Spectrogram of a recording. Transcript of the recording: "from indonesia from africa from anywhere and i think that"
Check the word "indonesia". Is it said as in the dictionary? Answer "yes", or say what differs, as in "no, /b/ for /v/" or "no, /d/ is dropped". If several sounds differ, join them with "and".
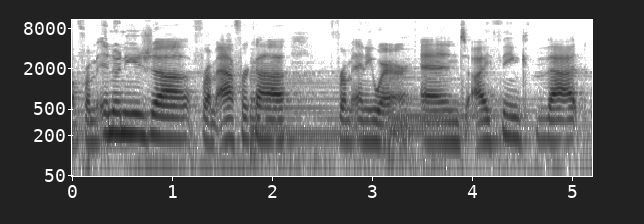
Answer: yes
